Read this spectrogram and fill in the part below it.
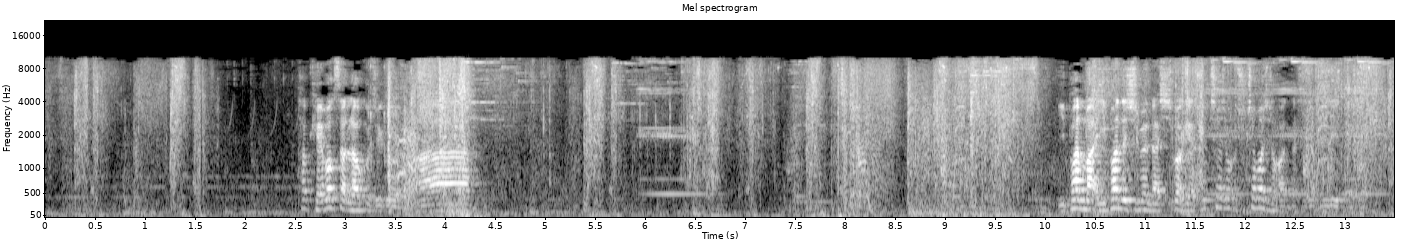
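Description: Game sound effects clash and zap in a fast battle.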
